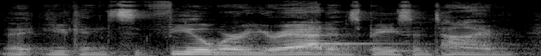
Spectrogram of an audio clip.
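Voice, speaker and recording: Male chiropractor giving a live talk to a group, energetic, emphatic, average-pitched voice. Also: normal speed, slight background noise. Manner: energetic, emphatic, frequent restarts.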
